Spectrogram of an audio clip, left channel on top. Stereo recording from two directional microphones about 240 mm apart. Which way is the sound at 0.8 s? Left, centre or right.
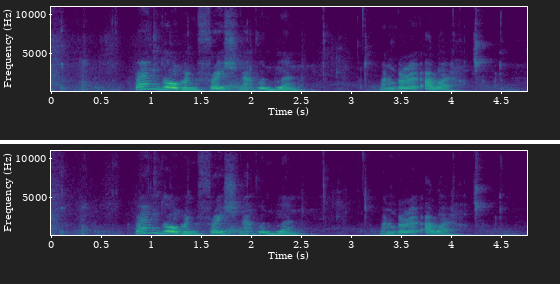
Centre.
